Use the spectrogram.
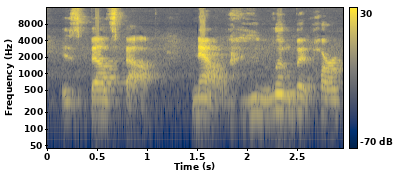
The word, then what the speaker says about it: Beelzebub: a demon of envy this demon's name is bellsval now a little bit hard to pronounce it's b e e l z e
